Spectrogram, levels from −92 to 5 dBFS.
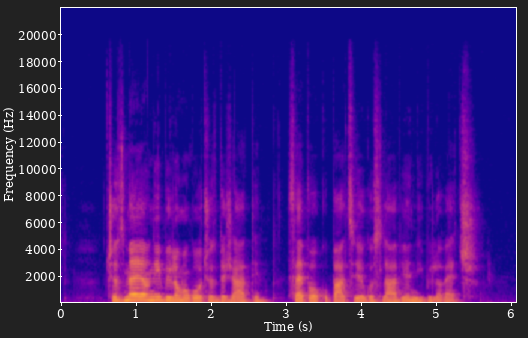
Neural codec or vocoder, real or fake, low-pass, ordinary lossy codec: none; real; 19.8 kHz; none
